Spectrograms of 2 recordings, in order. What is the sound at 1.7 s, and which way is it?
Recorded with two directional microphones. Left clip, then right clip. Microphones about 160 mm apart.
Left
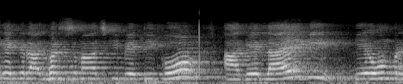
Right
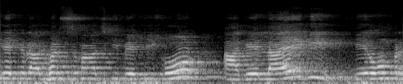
A woman's voice, 20° left (ahead or behind).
